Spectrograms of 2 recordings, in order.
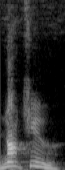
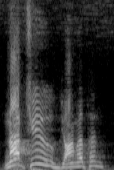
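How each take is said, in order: First: Said in the usual way. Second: High, loud repeated not you; rising refusal. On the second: Retold or imitated. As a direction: refuse him with rising force. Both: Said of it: "he said".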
